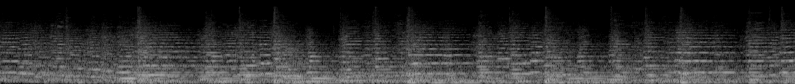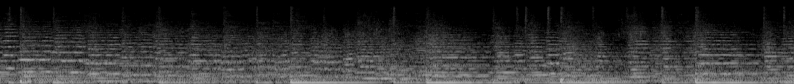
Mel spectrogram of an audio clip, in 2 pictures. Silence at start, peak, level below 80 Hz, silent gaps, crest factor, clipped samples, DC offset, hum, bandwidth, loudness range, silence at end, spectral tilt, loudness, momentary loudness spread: 0 s; -14 dBFS; -40 dBFS; none; 16 dB; under 0.1%; under 0.1%; none; 16 kHz; 1 LU; 0 s; -6 dB/octave; -30 LUFS; 5 LU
